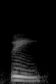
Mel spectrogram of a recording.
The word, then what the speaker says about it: 의: So 의 is ư and 이, and it's like 의. So I think if you try to speak them at the same time or like parallel, and then you will get it someday.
